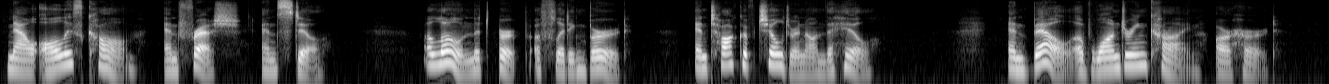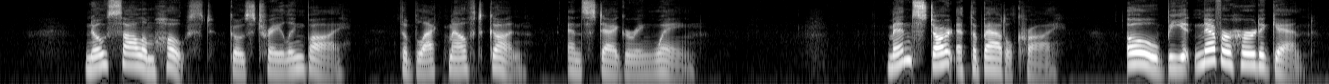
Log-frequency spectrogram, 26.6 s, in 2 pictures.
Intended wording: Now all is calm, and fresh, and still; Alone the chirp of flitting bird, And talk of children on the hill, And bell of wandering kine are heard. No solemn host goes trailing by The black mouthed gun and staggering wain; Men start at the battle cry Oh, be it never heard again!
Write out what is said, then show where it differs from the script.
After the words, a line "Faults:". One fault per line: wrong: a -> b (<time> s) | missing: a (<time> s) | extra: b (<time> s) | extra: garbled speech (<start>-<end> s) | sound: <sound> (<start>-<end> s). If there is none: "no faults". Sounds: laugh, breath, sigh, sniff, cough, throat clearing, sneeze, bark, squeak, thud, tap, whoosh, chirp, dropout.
Now all is calm, and fresh, and still; Alone the chirp of flitting bird, And talk of children on the hill, And bell of wandering kine are heard. No solemn host goes trailing by The black mouthed gun and staggering wain; Men start at the battle cry Oh, be it never heard again!
Faults:
sound: dropout (4.9-5.0 s)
